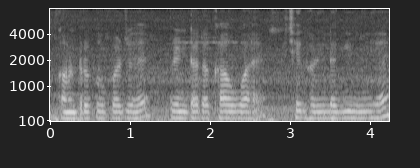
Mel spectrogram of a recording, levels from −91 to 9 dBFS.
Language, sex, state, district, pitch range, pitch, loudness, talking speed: Hindi, female, Jharkhand, Jamtara, 165-170 Hz, 170 Hz, -16 LUFS, 200 wpm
